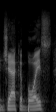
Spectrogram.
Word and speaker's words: Jacobois: I always say Jacobois, but I wasn't sure if maybe it was Jacoby. I'm pretty sure it's Jacobois.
